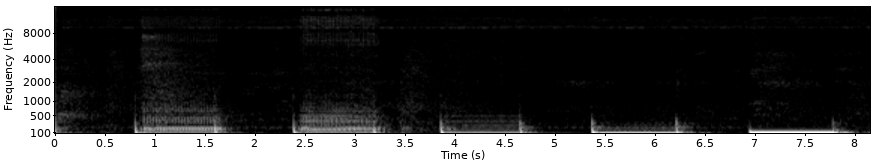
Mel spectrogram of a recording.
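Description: NEXO RS subwoofers playing end-of-line acoustic test tones: short low bursts under a second long, about one every second and a half, each at a different low pitch. The test compares each cabinet's output against its design specification for a pass or fail.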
